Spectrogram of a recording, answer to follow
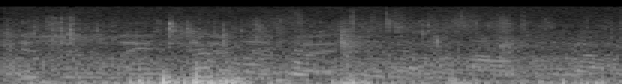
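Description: Hoofbeats of a cantering horse thudding on soft arena footing, with voices in the background.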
